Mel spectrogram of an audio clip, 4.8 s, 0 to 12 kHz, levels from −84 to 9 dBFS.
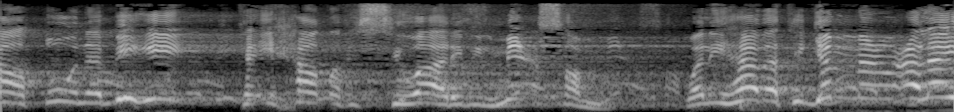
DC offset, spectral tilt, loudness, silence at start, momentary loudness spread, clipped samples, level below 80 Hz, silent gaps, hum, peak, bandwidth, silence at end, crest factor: under 0.1%; -0.5 dB/octave; -16 LUFS; 0 s; 10 LU; under 0.1%; -66 dBFS; none; none; 0 dBFS; 11 kHz; 0 s; 16 dB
